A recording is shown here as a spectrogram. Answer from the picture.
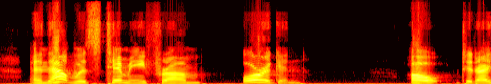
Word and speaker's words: Oregon: says he goes and that was Timmy from Oregon oh did I say Oregon I meant oron like he says it's stretched out obnoxious mispronouncing and I think he knows that it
